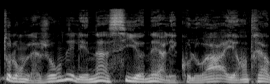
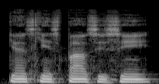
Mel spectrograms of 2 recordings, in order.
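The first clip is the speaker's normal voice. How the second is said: drawling; 4 dB louder, slower than usual. Acted. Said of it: "la voix traînante de Drago Malfoy".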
